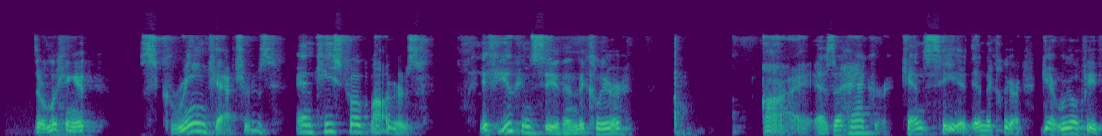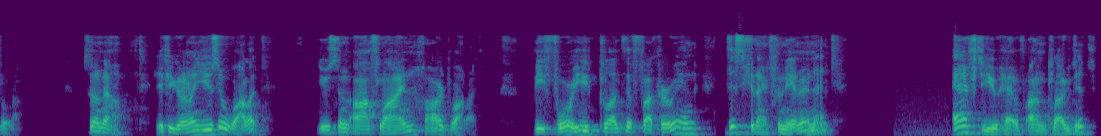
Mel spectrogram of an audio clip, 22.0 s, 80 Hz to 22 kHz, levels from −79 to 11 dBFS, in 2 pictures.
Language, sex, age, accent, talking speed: English, male, 60-79, American, 160 wpm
